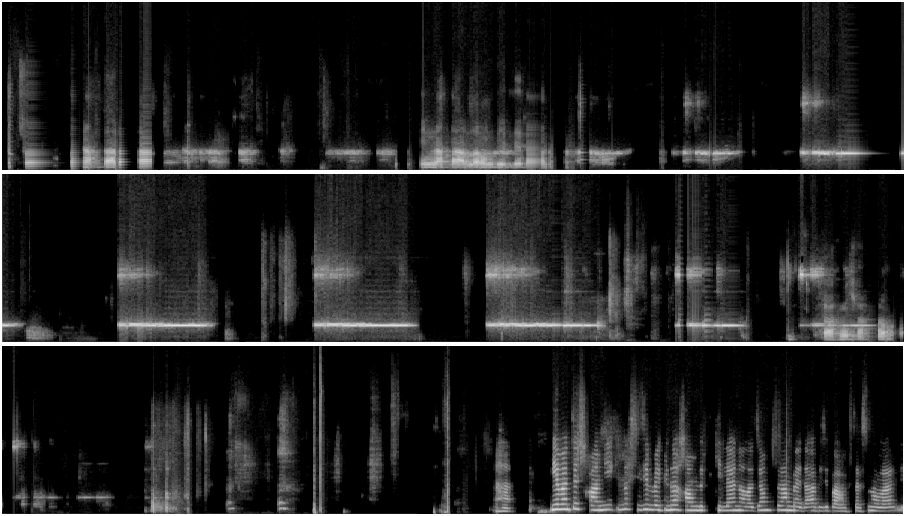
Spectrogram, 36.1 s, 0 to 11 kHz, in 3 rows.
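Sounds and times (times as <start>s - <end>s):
electronic ringtone beeps: 9.0s - 9.9s, 10.7s - 12.4s, 13.6s - 14.9s, 16.2s - 17.6s, 18.5s - 20.1s, 21.0s - 25.6s.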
